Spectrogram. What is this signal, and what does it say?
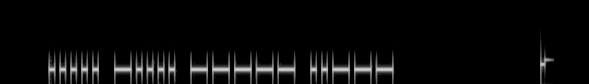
Morse code, heard as a keyed tone, about 22 wpm, 700 Hz. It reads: 5602
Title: Numbers - 4-Digit 22wpm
